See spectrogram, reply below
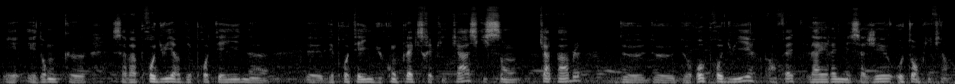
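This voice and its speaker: A man's voice: mid-range voice, moderate pace. A man giving technical explanations as an interview guest, hesitating and repeating himself as he goes. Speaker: research director in biology, interview guest. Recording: loud ambient background noise.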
